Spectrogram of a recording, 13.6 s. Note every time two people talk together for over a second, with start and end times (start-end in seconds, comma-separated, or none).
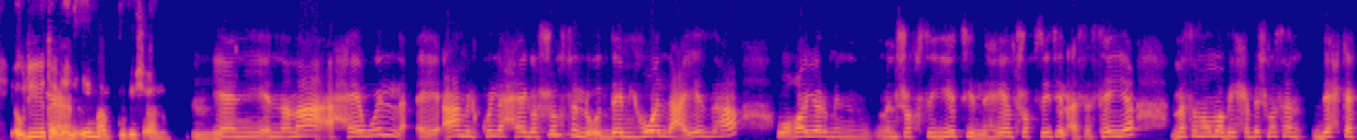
none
